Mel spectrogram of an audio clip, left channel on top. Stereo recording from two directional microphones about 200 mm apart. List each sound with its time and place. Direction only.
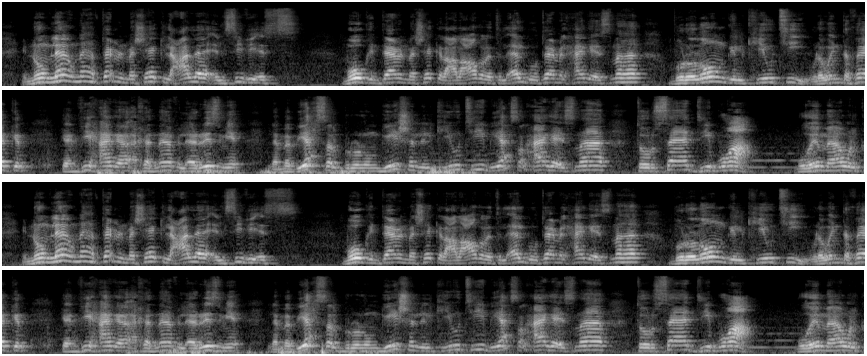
0.3 s a man's voice: 20° right (ahead or behind); by 17.2 s centre (ahead or behind)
